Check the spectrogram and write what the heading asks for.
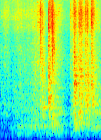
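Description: Sheet-metal furnace blower housing scraping and knocking as it is slid and turned around on top of the metal cabinet.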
